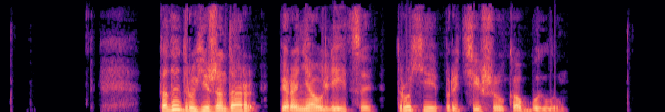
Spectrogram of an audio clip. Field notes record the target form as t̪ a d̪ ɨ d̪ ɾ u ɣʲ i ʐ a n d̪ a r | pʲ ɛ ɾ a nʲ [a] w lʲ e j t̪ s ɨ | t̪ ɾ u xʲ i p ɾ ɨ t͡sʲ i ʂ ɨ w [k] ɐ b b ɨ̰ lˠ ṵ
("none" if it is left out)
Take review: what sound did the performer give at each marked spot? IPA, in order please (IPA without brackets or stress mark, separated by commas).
a, k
